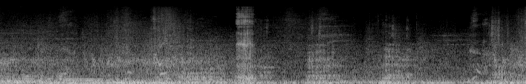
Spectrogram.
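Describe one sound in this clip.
A large beast growls and snarls.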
